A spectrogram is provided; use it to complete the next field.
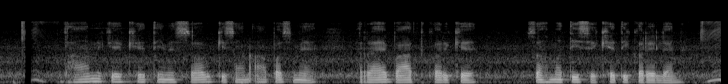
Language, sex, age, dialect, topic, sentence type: Bhojpuri, male, 18-24, Southern / Standard, agriculture, statement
